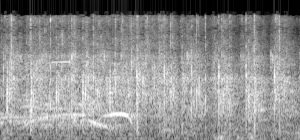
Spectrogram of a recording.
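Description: Audience applause at a business presentation, brisk clapping throughout with a brief whistle or squeal early on, fairly loud and close.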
